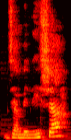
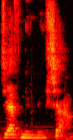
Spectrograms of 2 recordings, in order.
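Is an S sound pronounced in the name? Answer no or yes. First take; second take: no; yes. First: The name is said without the S sound. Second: The name is said with the S sound. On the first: "I leave the S out" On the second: "The right way to say it is Jasminisha"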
